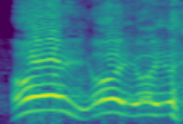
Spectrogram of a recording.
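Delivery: loud high laughing oi; mock oi cry. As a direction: shout oi oi in playful disbelief. Mocking exclamation.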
